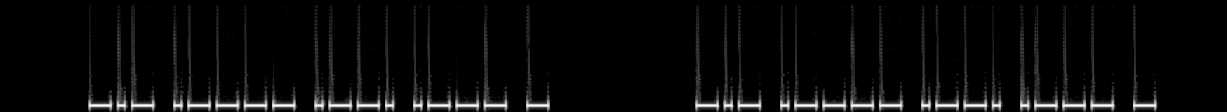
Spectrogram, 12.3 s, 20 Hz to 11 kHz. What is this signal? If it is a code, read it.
Morse code, heard as a keyed tone, about 17 wpm, 700 Hz. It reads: K1PJT K1PJT
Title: USA Call Signs - 5 Characters - Repeated 3x - 17wpm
